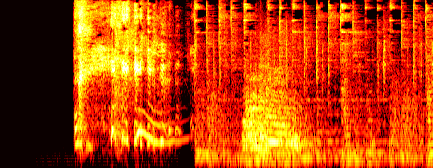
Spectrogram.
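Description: After a short silence, a small child laughs in a high voice, and upbeat music with a beat comes in about two seconds in, with more laughter over it.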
